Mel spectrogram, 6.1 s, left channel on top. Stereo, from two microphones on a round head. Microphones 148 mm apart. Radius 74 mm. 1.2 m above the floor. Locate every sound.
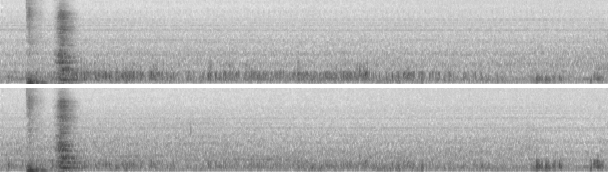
0.3 s hammering: 15° left (ahead or behind), 9 m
